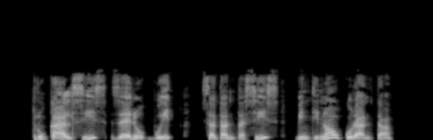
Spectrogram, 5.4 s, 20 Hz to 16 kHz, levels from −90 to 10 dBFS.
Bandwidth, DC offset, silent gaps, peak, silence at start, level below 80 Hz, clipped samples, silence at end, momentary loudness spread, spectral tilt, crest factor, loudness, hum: 8 kHz; under 0.1%; 2.17-2.24 s, 2.39-2.51 s, 3.57-3.68 s; -2 dBFS; 0.4 s; -64 dBFS; under 0.1%; 0.55 s; 9 LU; -4 dB/octave; 18 dB; -19 LUFS; none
